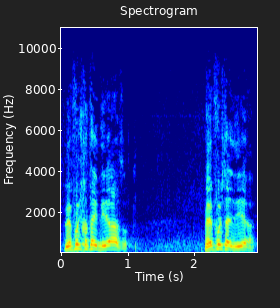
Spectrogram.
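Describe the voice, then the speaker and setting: Man, high voice, Torah teacher, retells a tale, animated lecture, asks rhetorical questions, repeats phrases.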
